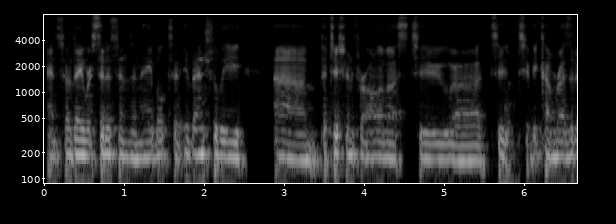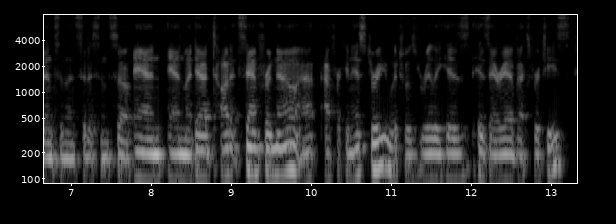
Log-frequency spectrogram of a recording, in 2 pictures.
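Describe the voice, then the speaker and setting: Low and level in tone, his delivery is brisk, though the audio sounds dull. The speaker, a Liberian man in his forties, chats casually as a podcast guest about his life, reflective and self-mocking, repeatedly restarting sentences.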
